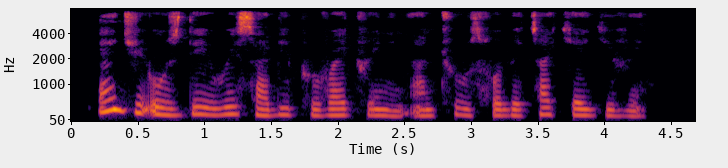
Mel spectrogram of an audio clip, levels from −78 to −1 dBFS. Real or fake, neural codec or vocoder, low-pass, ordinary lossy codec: real; none; 7.2 kHz; none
